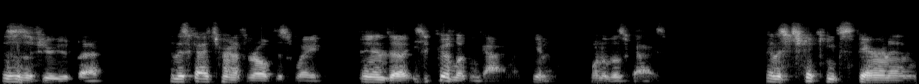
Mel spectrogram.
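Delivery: ordinary talk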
